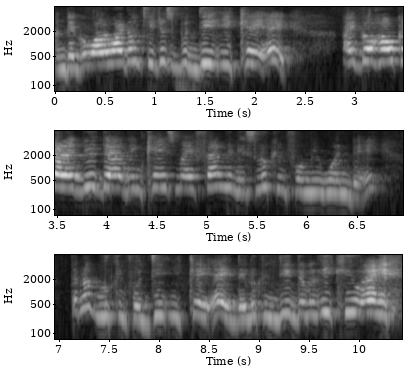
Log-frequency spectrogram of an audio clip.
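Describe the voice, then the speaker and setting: Speaking at a fairly quick pace, a woman with a high pitch has a strong Somali accent. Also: ordinary pitch variation. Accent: thick Somali. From Somalia (Mogadishu). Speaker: immigrant interviewee, singer-songwriter. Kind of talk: oral history interview.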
